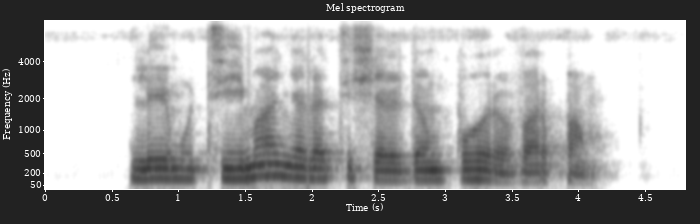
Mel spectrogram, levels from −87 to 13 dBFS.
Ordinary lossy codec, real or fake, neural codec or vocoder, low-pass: Opus, 24 kbps; real; none; 7.2 kHz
